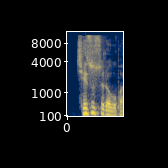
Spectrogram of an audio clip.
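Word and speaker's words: Jesus: 바르셀로나에도 가브리엘 지저스라는 애가 있어요. 제수스라고 발음해요. 걔는요.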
